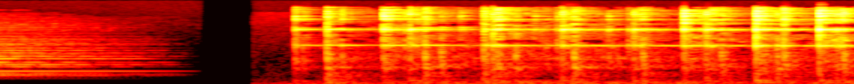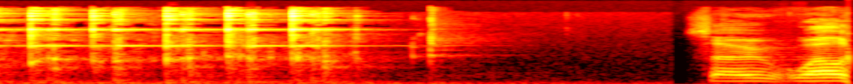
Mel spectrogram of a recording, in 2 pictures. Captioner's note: spoon mixing in glass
